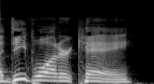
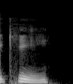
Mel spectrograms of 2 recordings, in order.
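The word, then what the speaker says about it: Deepwater Cay: Deepwater K, or you could say Key, because that's how they say it in the Bahamas. – So you could say it the way they do. – Yeah, well, that's nice. – Everyone call it, you know, that I've never quite understood that, why they do that, because it's Deepwater Key is how they say it, but it's actually spelled C-A-Y, Deepwater K.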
